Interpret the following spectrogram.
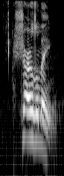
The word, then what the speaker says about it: Charlemagne: Although we don't usually say his name in English and therefore it doesn't we don't say the great. We say it in a French sounding word. Charlemagne.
